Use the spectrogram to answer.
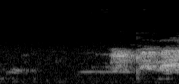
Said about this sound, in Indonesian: ada suara ayam di kamar lu bingung gua. Ayam apaan?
